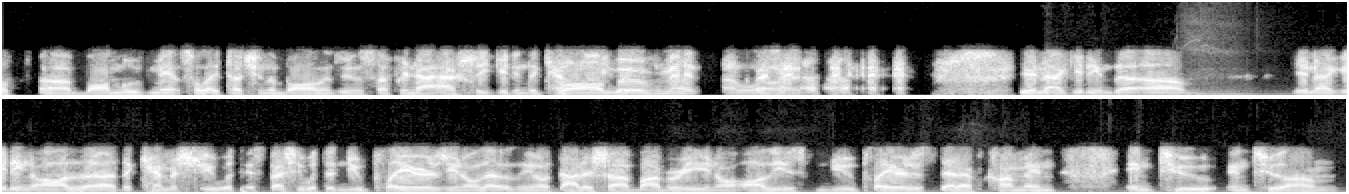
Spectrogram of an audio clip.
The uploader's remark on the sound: The team calls in from remote locations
